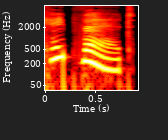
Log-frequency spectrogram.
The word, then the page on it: Cape Verde: anglais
